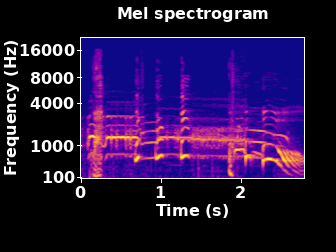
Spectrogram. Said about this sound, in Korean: 심심한데 닭이나 괴롭혀야지.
